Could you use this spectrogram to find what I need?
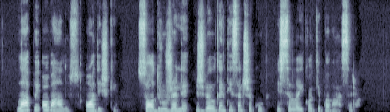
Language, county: Lithuanian, Alytus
